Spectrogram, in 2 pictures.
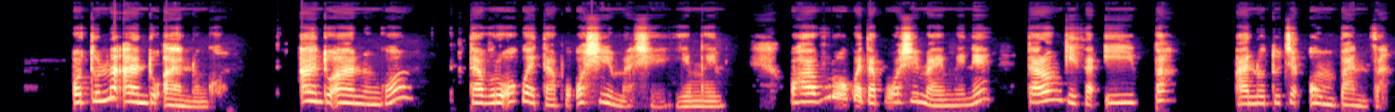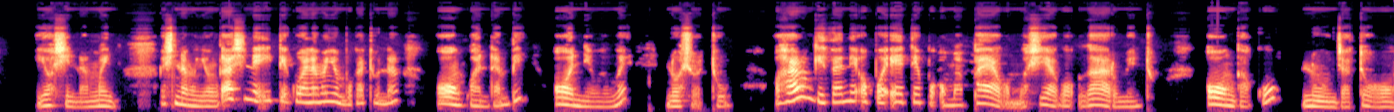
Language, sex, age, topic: Oshiwambo, female, 18-24, finance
